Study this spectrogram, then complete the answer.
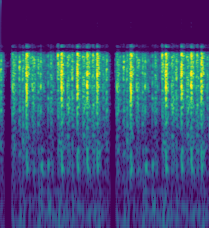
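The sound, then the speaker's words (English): Rapid typewriter typing clatters loud in two fast bursts of dense key strikes, split by a brief pause, with no voices. “Only one more person to introduce, and that is the Typing Monkey.”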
